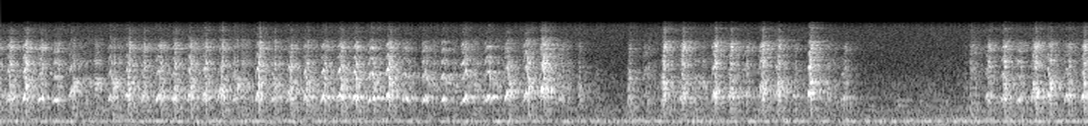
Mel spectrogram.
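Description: Amazon parrot giving a rapid run of short, repeated 'eh eh eh' calls, its courtship display. The calls break off briefly about five seconds in and go quieter near the end.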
